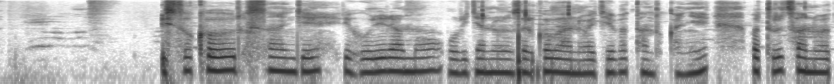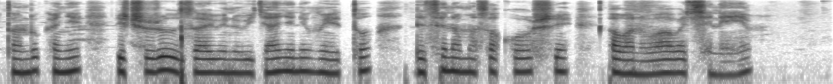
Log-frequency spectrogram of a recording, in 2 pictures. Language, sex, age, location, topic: Kinyarwanda, female, 18-24, Kigali, finance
